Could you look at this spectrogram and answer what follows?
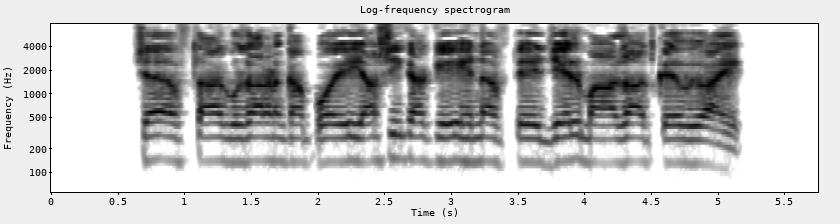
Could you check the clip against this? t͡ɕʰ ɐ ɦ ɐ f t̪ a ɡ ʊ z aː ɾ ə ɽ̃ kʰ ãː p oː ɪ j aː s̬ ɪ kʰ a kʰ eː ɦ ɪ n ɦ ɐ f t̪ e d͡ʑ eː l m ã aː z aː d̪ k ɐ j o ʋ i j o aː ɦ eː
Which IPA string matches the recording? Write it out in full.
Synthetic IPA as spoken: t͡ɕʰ ɐ ɦ ɐ f t̪ a ɡ ʊ z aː ɾ ə ɽ̃ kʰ ãː p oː ɪ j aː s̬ i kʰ a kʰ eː ɦ ɪ n ɦ ɐ f t̪ e d͡ʑ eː l m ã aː z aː d̪ k ɐ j o ʋ i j o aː ɦ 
